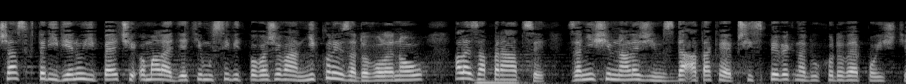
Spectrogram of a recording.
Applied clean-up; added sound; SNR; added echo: none; Breathing; 17 dB; none.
